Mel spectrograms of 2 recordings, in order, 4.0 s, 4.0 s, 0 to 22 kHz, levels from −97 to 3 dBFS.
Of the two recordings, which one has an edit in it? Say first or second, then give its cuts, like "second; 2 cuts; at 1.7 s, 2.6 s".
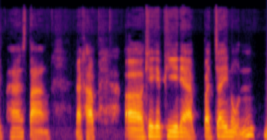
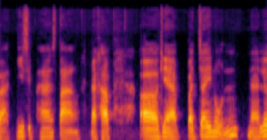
second; 2 cuts; at 1.3 s, 2.4 s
